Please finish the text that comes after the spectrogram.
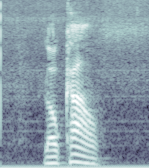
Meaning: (adjective) local; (noun) room, hall, particularly a classroom
- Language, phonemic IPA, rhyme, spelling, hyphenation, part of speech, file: Dutch, /loːˈkaːl/, -aːl, lokaal, lo‧kaal, adjective / noun, Nl-lokaal.ogg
